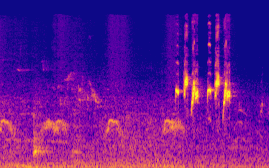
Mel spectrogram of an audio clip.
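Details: Soft, low cooing notes repeat in the background before a red-whiskered bulbul breaks in with its song, a rapid series of about six loud, bright chirped notes, as it shows off its repertoire.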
